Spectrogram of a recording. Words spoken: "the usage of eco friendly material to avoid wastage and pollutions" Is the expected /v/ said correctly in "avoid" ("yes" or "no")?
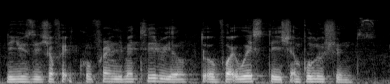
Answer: yes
